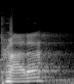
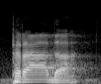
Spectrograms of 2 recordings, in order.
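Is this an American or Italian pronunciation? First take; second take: American; Italian. First: The name is said with an American English pronunciation. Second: The name is said with an Italian pronunciation. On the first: The speaker calls it wrong. "It's not Prada" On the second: The speaker calls it right. "it's Prada"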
